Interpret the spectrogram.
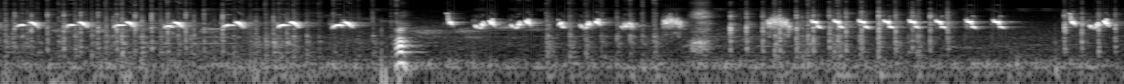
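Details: Big-bodied greater green leafbird singing, a song used to prompt reluctant birds into singing: rapid series of bright, hooked whistled notes repeated many times, one broken burst midway, with a faint low hum behind.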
